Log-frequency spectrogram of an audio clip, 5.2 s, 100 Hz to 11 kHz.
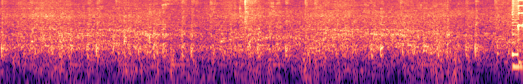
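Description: A Eurostar e320 (Siemens Velaro) high-speed train rolling past on its track, making a steady rush of wheels on rail and running noise.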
